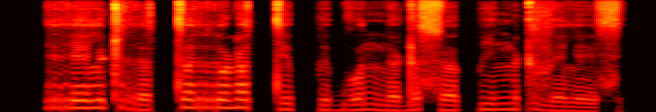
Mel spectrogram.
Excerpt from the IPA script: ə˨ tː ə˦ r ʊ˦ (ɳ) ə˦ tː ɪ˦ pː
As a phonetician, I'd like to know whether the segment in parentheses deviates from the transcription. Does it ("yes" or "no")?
no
